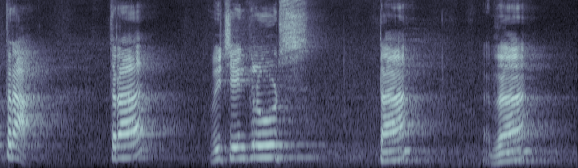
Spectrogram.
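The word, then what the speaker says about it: त्र: Sanyuktakshar second letter is pronounced tra.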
